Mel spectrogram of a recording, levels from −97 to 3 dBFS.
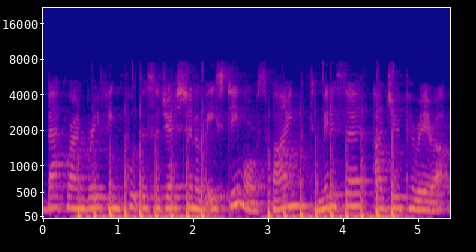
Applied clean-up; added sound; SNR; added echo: none; Knock; -4 dB; reverberation time 0.9 s.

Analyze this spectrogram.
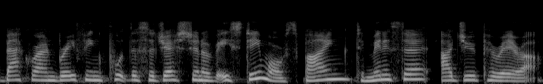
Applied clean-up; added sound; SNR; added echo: none; none; none; none.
